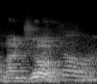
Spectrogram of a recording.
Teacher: non hanno identico valore perché la O è prevalente, la U si avverte appena. Mangiò, la U quasi quasi non si sente. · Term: dittongo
